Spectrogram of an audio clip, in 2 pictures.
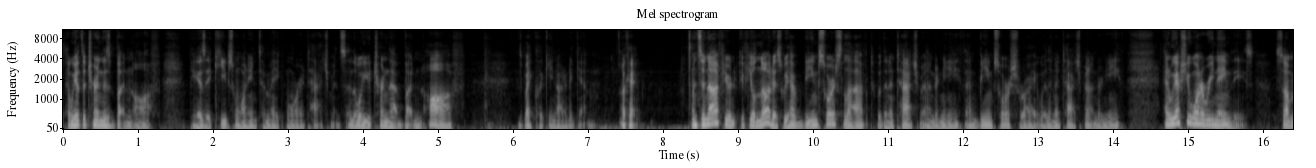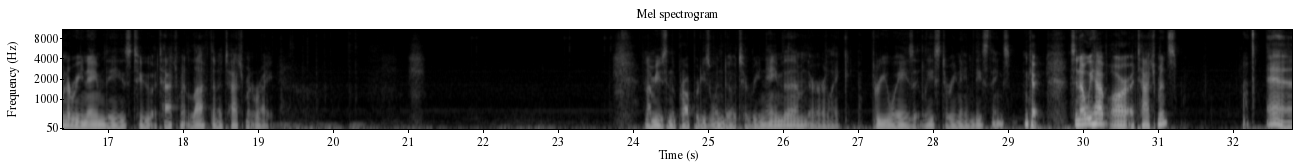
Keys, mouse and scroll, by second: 19.2-20.5 typing, 21.9 typing, 25.0-26.2 typing, 31.2 typing.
